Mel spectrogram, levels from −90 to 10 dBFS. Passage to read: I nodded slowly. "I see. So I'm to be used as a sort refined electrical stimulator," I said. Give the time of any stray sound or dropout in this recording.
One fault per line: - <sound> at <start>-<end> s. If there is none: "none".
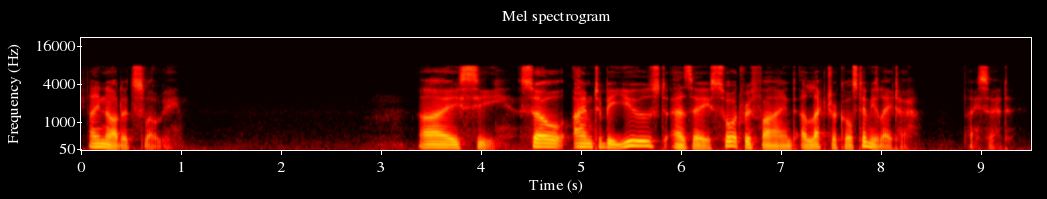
none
